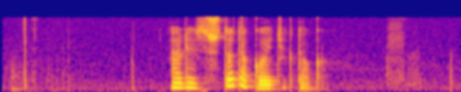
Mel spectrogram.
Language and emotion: Russian, neutral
